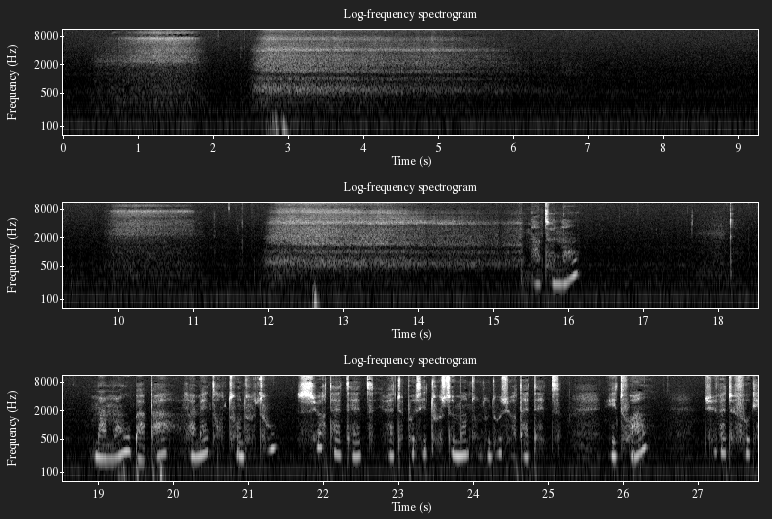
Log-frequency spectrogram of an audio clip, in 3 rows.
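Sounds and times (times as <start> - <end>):
steady low hum: 0.0 - 27.7
deep slow breathing during a guided relaxation exercise for a child: 0.4 - 6.9, 9.8 - 11.2, 11.9 - 15.5
speech: 19.0 - 25.2, 25.8 - 26.4, 27.1 - 27.7.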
